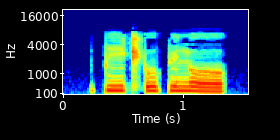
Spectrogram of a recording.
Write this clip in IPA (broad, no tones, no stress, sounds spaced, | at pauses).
p i t͡ʃʼ u p y n o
